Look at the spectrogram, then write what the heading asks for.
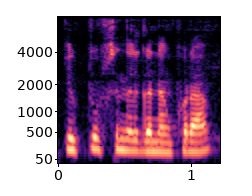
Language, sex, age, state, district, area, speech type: Bodo, male, 18-30, Assam, Baksa, rural, spontaneous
